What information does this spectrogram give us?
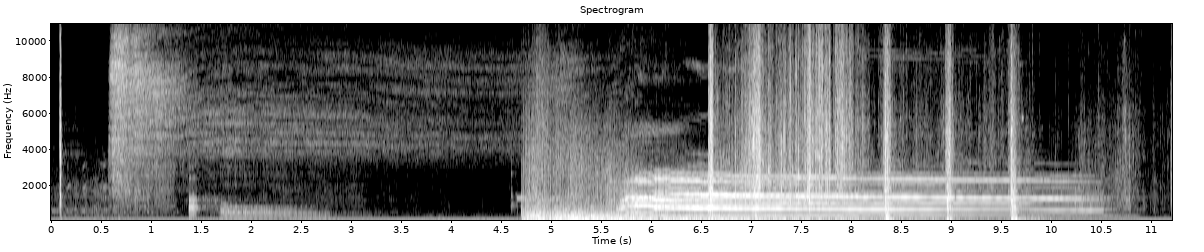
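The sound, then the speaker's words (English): A lit fuse hisses and sizzles, giving way to a sudden loud explosion blast that blows doors and crates open, followed by a long rumbling aftermath with ringing metallic tones and several sharp clanks of falling debris. “Boy, that blast did the job, all right. Blew these doors wide open.”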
